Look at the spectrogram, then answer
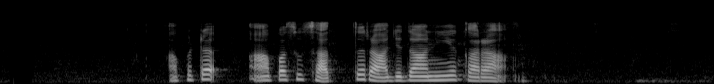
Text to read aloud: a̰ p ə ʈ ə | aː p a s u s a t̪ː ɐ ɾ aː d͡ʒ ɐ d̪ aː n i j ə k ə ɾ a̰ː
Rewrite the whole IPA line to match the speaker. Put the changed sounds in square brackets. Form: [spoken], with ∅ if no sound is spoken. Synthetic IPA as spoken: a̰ p ə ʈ ə | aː p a s u s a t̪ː [ə] ɾ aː d͡ʒ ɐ d̪ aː n i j ə k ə ɾ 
